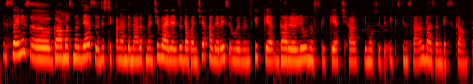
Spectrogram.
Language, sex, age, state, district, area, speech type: Kashmiri, female, 30-45, Jammu and Kashmir, Anantnag, rural, spontaneous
